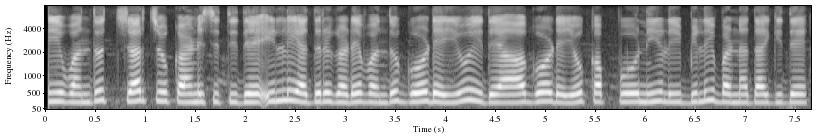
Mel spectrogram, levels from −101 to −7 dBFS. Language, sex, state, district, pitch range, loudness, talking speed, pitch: Kannada, female, Karnataka, Bidar, 235-260 Hz, -16 LUFS, 115 wpm, 245 Hz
